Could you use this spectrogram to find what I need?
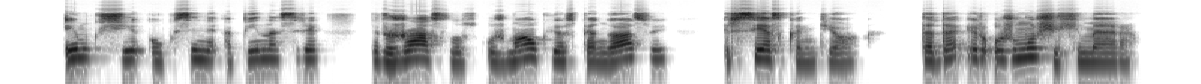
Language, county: Lithuanian, Kaunas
